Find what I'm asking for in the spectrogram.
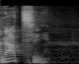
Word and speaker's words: Nati: Nazi. – Mhm. – Ja. N-A-T-I, nicht Z, sondern T. – Ah, okay. – Ja. Man schreibt Nationalmannschaft ja auch nicht mit Z.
